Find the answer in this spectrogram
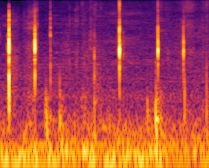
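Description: About half a dozen sharp, short clicks or taps spread across two seconds, the loudest near the start and about a second in, over a low steady hum.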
